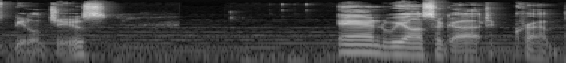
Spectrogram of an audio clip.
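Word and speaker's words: Betelgeuse: here we are again we have Beetle Juice or Bal juice however people want me to pronounce that I'm going to go with the uh common American pronunciation which is Beetle Juice and we also got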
